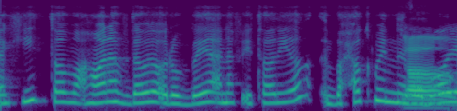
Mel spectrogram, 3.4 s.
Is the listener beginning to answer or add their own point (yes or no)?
no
